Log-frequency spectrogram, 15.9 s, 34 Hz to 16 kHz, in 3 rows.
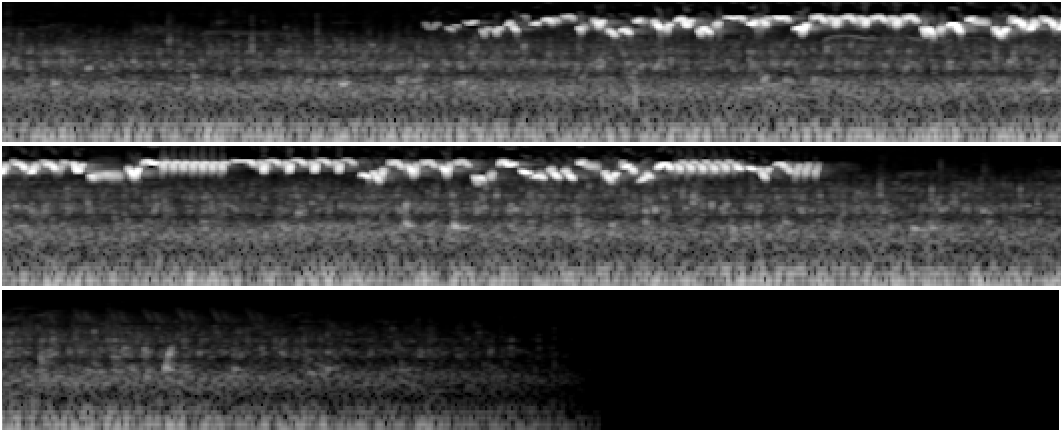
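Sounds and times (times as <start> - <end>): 
Western North American winter wren song: 2.2 - 9.4.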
